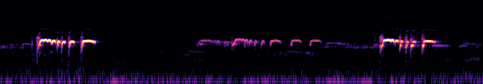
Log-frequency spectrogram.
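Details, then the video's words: Singing local zebra dove with a strong voice, a decoy for luring: two loud bursts of quick staccato coos frame a quieter, stuttering series of rolled notes. "Perkutut lokal gacor suara besar PIKAT ANDALAN"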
